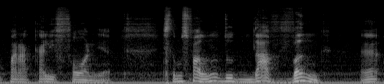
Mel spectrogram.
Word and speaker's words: Da Vàng: Califórnia estamos falando do d vang né ou pronunciando né na língua vietnamita Zang ou Y avang Depende se você está no norte do Vietnã ou no sul do Vietnã o Zang ou yavan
